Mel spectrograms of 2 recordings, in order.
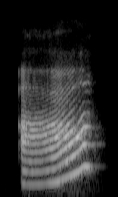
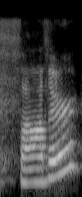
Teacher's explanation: For the vowel ah, as in the English word father, the tongue pulls backward to form an acoustic constriction in the oropharynx back there, and a relatively large space in the front of the mouth. It is therefore classified as a back open vowel.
